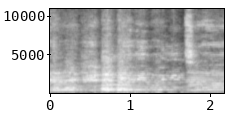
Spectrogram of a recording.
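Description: Grand piano played in held chords that change every half-second or so.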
